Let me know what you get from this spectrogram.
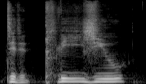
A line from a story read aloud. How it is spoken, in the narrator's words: He spat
